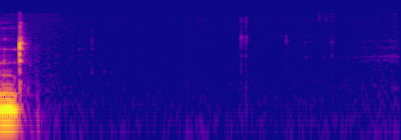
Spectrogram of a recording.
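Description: Near silence: a man's narrating voice trails off in the first fraction of a second, then nothing.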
